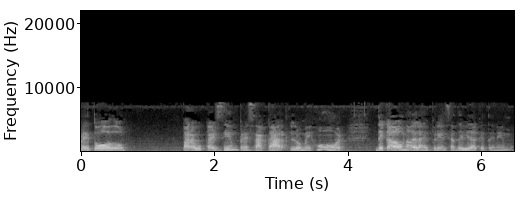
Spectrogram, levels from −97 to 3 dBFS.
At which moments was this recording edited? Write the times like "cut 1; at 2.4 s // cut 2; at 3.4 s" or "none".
none

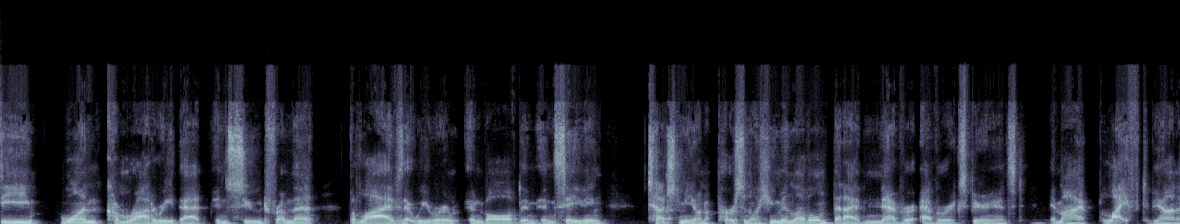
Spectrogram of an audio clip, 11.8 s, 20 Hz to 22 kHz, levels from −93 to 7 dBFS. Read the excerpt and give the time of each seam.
none

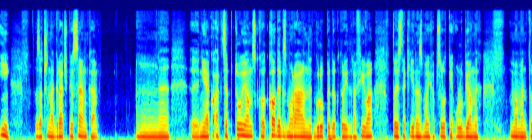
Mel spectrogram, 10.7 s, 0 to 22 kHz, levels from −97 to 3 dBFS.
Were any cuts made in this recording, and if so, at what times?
cut 1; at 6.3 s

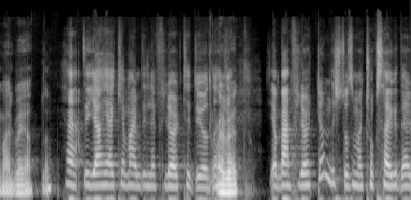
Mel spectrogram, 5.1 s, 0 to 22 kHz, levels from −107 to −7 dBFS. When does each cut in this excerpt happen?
cut 1; at 1.0 s // cut 2; at 1.8 s

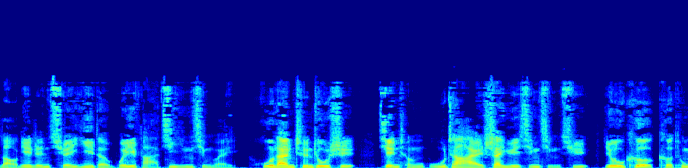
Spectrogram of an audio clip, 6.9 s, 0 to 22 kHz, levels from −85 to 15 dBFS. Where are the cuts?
cut 1; at 2.5 s // cut 2; at 6.0 s

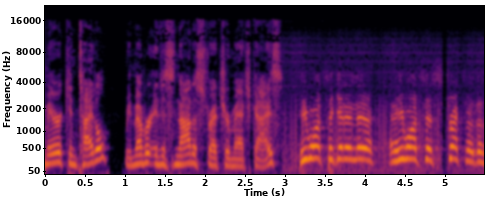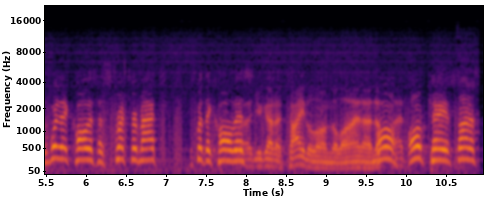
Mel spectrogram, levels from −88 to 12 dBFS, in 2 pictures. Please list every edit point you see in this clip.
cut 1; at 7.3 s

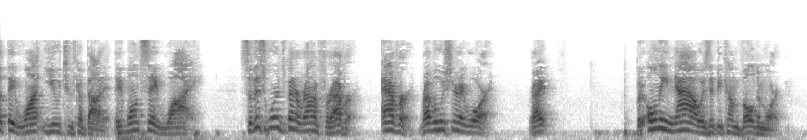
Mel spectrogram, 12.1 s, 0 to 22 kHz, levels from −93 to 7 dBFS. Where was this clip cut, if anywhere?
cut 1; at 1.1 s

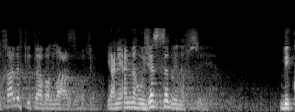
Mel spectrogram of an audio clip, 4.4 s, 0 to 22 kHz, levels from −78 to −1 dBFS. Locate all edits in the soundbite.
cut 1; at 1.5 s // cut 2; at 2.6 s

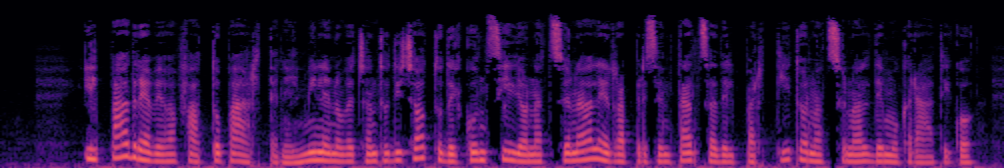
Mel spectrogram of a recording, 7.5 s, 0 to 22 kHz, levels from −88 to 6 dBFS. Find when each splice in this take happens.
none

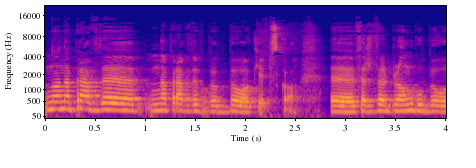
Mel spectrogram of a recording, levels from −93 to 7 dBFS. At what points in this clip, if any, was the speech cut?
cut 1; at 1.6 s // cut 2; at 3.1 s

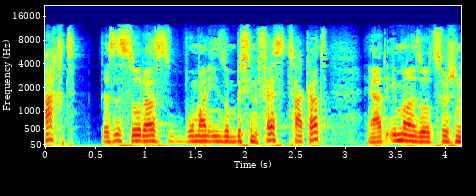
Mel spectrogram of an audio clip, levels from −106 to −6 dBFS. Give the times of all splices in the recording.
none

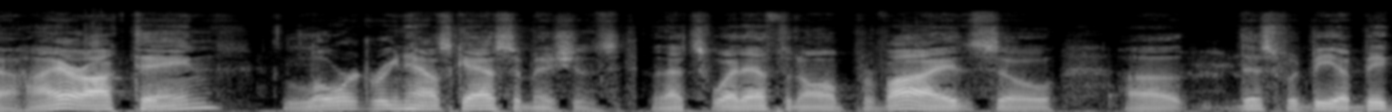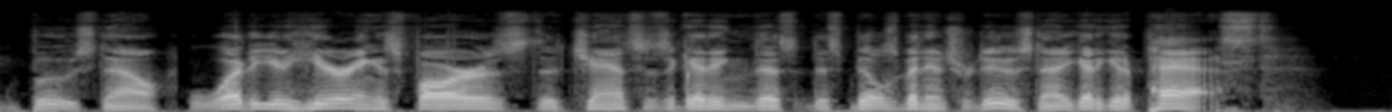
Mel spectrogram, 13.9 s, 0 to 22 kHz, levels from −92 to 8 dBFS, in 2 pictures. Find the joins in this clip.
cut 1; at 1.3 s // cut 2; at 3.2 s // cut 3; at 6.1 s // cut 4; at 7.8 s

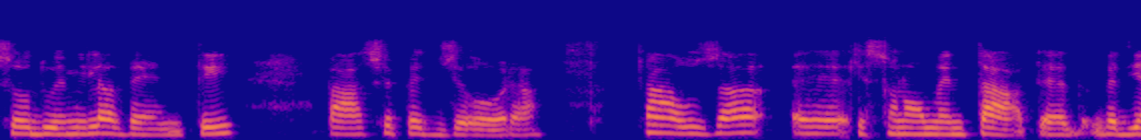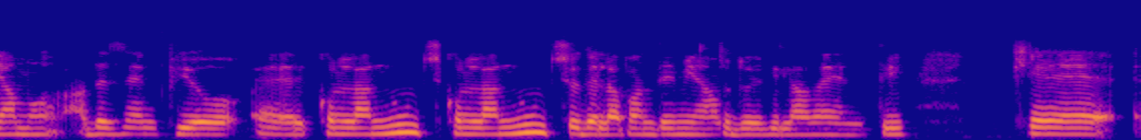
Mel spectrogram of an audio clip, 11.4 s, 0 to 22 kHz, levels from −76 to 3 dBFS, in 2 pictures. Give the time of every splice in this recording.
cut 1; at 1.6 s // cut 2; at 4.3 s // cut 3; at 7.9 s // cut 4; at 9.3 s

